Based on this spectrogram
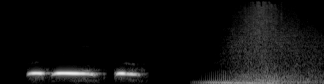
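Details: A Mourning Dove recorded in spring in Montana gives three low, soft, hollow coos within about a second and a half, followed by a broad rushing rumble of wind or handling noise.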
